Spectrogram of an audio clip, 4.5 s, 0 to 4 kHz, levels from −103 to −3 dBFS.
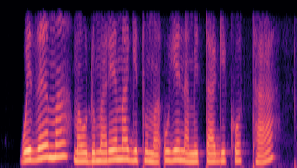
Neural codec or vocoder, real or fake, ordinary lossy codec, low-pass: codec, 16 kHz in and 24 kHz out, 1 kbps, XY-Tokenizer; fake; none; 3.6 kHz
